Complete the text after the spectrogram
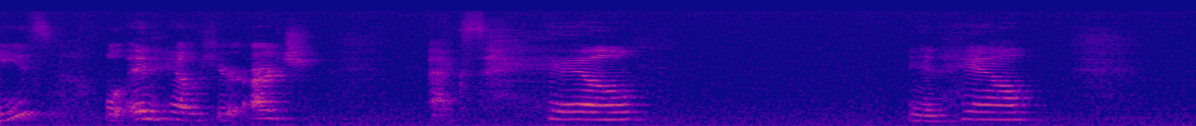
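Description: A young woman speaks calmly nearby, giving instructions.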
